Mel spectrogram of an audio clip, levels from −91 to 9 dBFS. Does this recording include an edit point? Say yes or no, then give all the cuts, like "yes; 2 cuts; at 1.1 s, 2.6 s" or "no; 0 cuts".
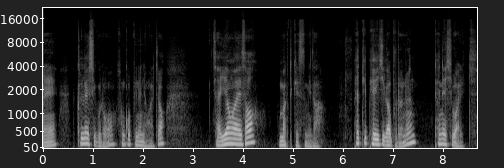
no; 0 cuts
